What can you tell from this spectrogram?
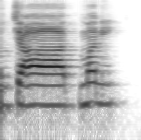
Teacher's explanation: चा के बाद जो आधा त है उस पर हमको आघात देना थोड़ा सा बल लगाना है और न के पहले न के ऊपर जो है छोटी इ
